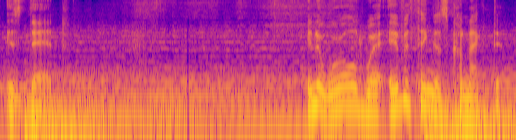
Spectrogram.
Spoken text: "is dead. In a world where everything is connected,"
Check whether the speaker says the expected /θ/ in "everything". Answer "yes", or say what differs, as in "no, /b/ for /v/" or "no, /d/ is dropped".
yes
